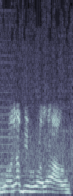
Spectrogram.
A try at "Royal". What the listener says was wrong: No, we don't need the extra elongated accent. It's just L at the end. Royal.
